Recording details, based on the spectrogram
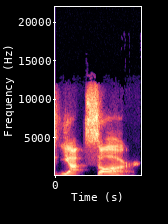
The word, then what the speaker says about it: yatsar: Phonetically, it's yatsar.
